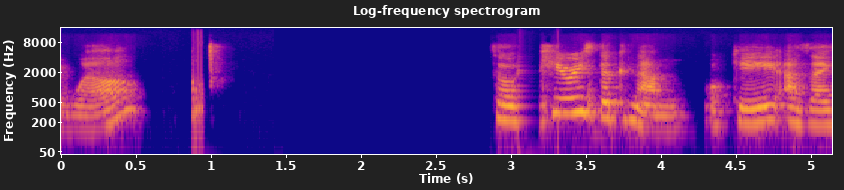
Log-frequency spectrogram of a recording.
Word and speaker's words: Cnam: it's the canaan library so nam is the way we pronounce it it's a little bit complicated but you will get used to it eventually so nam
